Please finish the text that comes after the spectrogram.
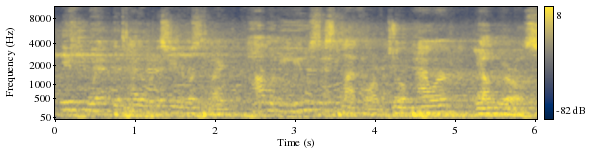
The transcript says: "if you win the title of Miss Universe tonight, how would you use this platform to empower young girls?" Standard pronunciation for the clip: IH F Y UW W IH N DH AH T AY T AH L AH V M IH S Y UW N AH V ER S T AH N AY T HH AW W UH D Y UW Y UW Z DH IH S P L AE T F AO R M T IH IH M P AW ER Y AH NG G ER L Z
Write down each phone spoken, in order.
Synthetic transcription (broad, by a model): IH F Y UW W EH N DH AH T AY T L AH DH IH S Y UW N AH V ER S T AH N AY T HH AW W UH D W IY Y UW Z DH IH S P L AE T F AO R M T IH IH P AW ER Y AH NG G ER L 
